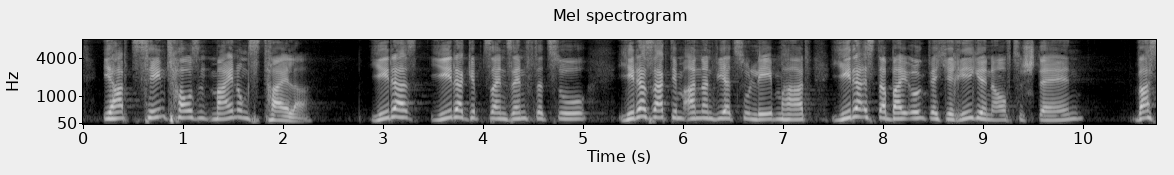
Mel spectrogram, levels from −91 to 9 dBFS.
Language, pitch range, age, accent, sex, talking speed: German, 175-215 Hz, 40-59, German, male, 145 wpm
